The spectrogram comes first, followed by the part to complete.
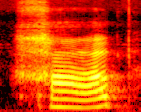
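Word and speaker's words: خواب: वो वाव जो लिखने में तो आता है लेकिन पढ़ने में नहीं आता, जैसे दस्तरखान, ख्वाब, दरख्वास्त।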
